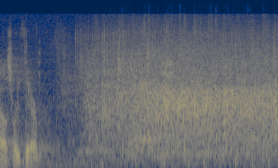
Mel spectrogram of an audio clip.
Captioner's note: students applauding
